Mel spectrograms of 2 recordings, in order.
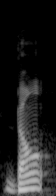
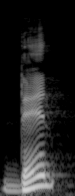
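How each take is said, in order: First: The word has an 'oh' vowel, like English don't. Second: The word has an 'eh' vowel, like English dent.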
